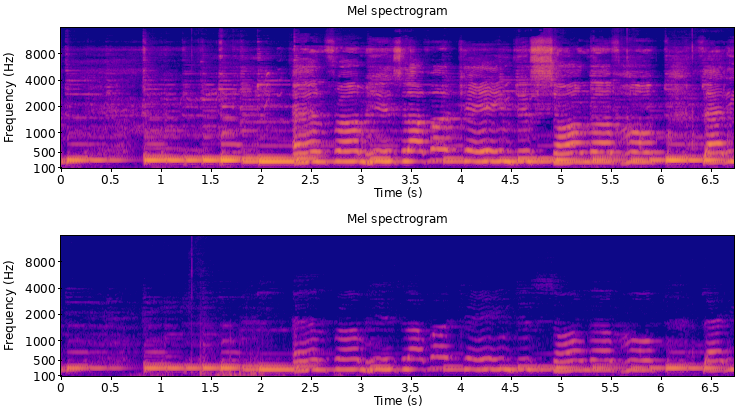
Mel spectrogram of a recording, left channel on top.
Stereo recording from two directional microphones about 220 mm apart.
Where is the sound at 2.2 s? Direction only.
55° left (ahead or behind).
